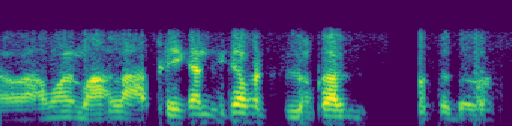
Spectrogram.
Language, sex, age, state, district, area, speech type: Bengali, male, 30-45, West Bengal, Darjeeling, rural, conversation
